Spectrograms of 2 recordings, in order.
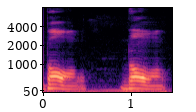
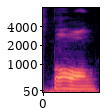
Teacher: usually after a vowel sound بتبقى dark L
